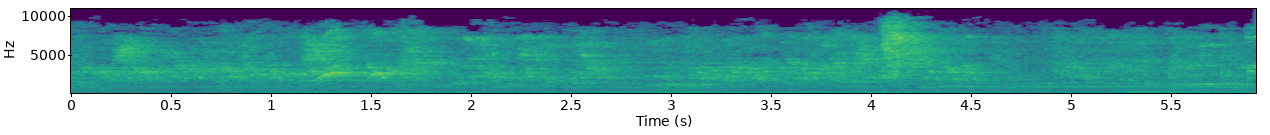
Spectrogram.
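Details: Budgerigar chatter for prompting mating: softer background warbling of scratchy chirps with a short rising squeak and an occasional sharper squawk, voices blending into a continuous murmur.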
